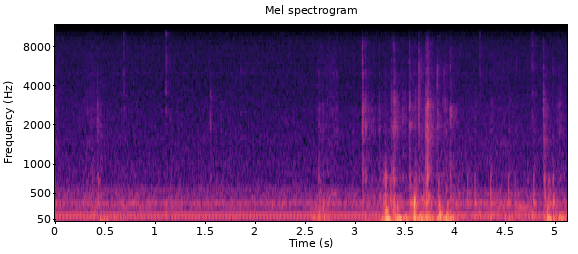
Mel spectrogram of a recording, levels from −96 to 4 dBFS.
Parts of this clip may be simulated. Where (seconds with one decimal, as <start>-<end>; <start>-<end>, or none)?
0.0-0.5; 3.6-5.1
